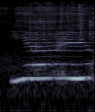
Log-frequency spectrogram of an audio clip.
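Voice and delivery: bright, high little cheer of delight; excited cheer. Real, not acted. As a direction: cheer as the egg lands perfectly. Sunny egg placed on top.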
